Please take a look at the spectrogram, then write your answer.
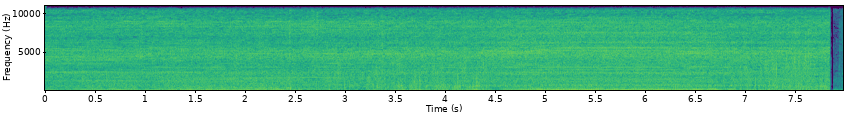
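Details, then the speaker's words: AC condenser fan after replacement with a 3-wire OE motor, hanger bolts refitted: steady even whir and constant low hum, no rubbing, ticking or wobble; new fan motor running smoothly and quietly. "That smooth quietness. The camera makes it look like it's moving slow. It's moving very, very fast."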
